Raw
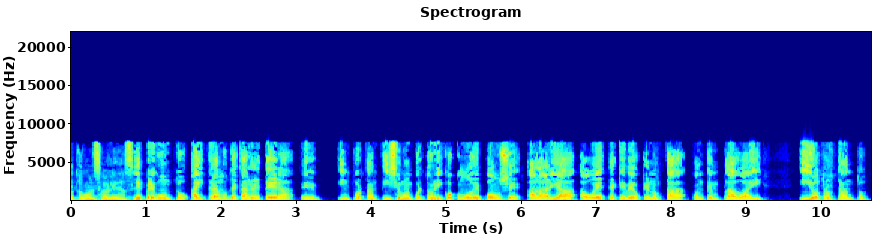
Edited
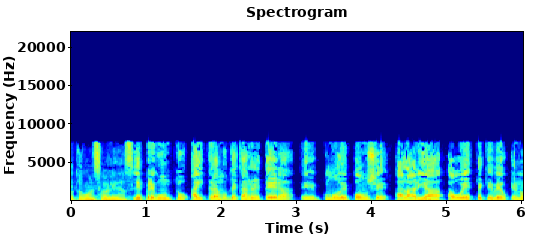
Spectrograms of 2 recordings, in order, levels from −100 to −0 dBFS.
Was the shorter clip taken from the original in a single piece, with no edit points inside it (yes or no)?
no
